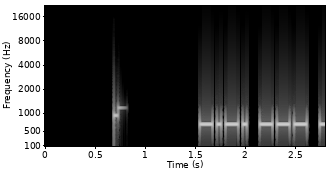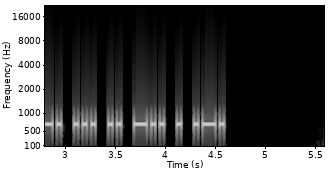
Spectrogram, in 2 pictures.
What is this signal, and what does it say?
Morse code, heard as a keyed tone, about 28 wpm, 700 Hz. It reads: CONSIDER
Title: Sentences from Top 600 Words - New Word Drill - 28wpm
